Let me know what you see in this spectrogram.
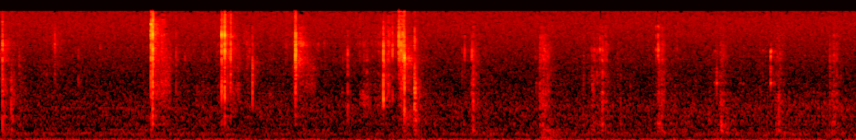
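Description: Raw magnolia petals being bitten and chewed: a string of sharp, crisp crunches at an uneven pace, thicker in the first half.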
